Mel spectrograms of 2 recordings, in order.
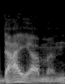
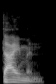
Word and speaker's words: diamond: Otra donde nos comemos una sílaba. No es diamond, it's diamond. Diamond.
